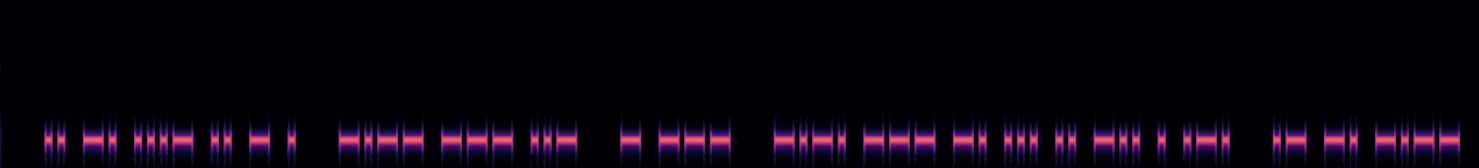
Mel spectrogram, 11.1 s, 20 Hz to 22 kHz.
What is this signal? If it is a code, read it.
Morse code, heard as a keyed tone, about 25 wpm, 600 Hz. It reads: INVITE YOU TO CONSIDER ANY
